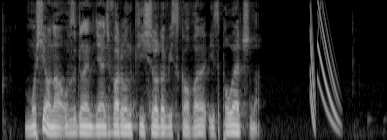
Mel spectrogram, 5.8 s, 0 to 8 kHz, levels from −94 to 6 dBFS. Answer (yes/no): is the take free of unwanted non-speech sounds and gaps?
no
